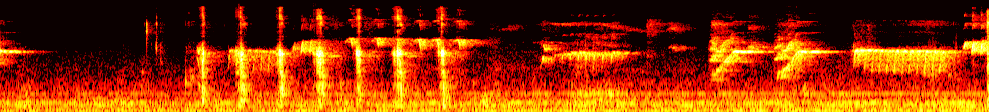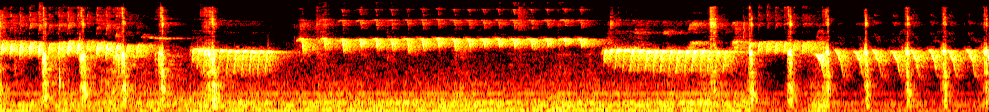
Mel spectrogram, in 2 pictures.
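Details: Indoor red canary chick at twenty days of age producing loud, dense high-pitched chirps and buzzy sustained whistles, broken by rapid clicking bursts, with a faint background hum.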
